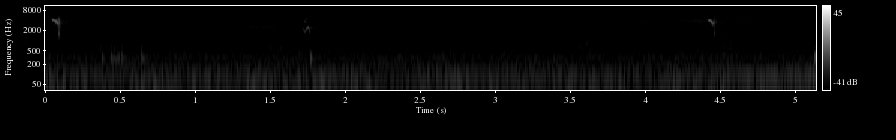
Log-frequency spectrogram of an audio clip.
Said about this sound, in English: Responding, I think, to a wild bird in the distance.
